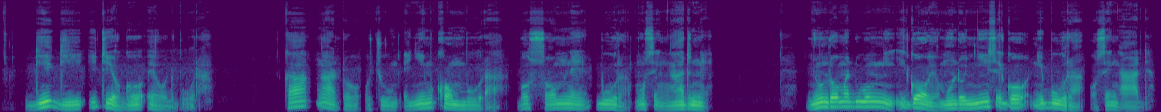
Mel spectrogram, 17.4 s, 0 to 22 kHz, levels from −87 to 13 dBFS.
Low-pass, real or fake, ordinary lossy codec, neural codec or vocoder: none; real; none; none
